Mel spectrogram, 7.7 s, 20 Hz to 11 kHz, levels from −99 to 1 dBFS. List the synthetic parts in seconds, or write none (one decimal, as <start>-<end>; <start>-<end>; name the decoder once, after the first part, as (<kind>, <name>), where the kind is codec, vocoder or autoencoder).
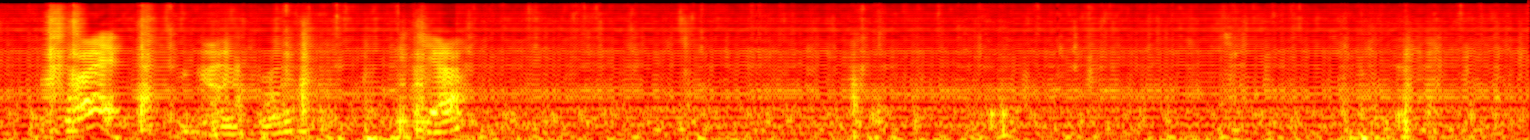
0.0-7.7 (vocoder, Vocos)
